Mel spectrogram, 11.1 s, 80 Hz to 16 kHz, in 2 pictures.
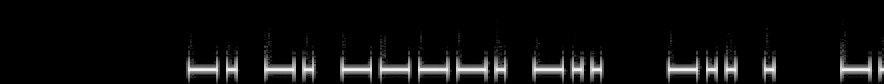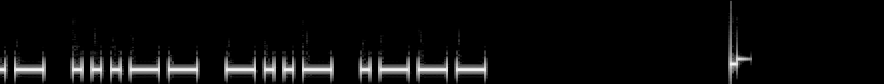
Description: Morse code, heard as a keyed tone, about 20 wpm, 700 Hz. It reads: NN9D DE K3XJ
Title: USA Callsign DE Callsign - 4 Characters - 20wpm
